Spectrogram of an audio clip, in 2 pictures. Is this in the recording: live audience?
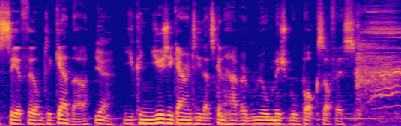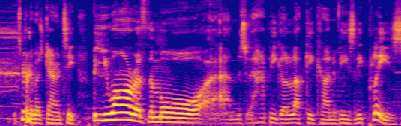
no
